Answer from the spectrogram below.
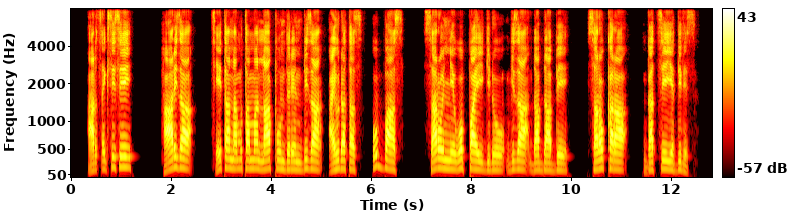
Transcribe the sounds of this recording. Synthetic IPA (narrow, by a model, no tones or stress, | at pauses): ʔɐ̰ɾt͡sʼɛkʼsɪsɛ | haːɾɪzɐ | t͡sʼeːt̪ɐnɐmʊt̪ɐmːɐnlaːpːuːnd̪ɛɾɛnd̪ɪzɐɐjhʊd̪ɐt̪ɐs | ʊbːaːsː | ɐɾɔjnːɛwɔpːɐjɡɪd̪ɔɡɪzɐd̪ɐb̚d̪aːbːɛ | sɐɾɔkːɐɾɐ | ɡɐt͡sːijɛd̪ːɪd̪ɛs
